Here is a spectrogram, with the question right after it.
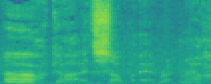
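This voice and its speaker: A hoarse man lying on the floor at home, talking slowly and despairingly in halting, trailing sentences. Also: noisy background. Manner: slow, halting, despairing, many trailing restarts. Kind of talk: casual personal vlog.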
